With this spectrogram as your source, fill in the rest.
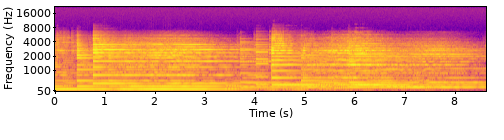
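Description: Distorted electric guitar chords ring through a Line 6 Helix non-linear reverb set to 500 ms pre-delay, the dry attack heard clearly before a shimmering, echoing tail swells in behind, with a few restruck chords and no talking.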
